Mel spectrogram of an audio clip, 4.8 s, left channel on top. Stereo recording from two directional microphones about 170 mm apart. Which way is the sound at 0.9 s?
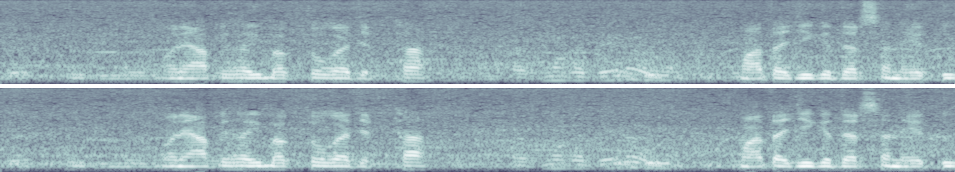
15° right (ahead or behind).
